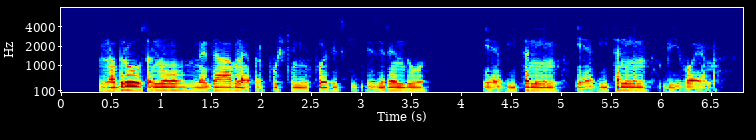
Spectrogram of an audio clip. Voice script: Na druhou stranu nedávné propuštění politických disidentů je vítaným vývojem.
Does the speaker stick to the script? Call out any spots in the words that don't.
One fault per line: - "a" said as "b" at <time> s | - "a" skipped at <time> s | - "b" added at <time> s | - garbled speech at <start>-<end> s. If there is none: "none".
- "je vítaným" added at 5.1 s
